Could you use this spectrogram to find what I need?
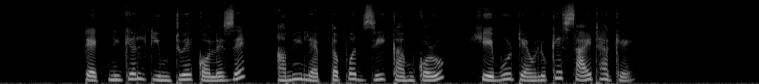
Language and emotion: Assamese, fearful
